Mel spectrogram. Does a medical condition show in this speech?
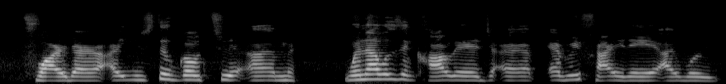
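Yes: mild cerebral palsy.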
